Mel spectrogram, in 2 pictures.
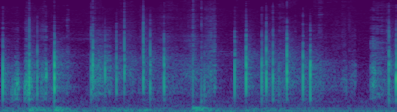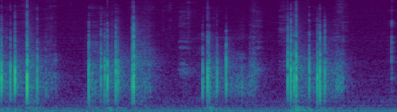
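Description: Long pink nails tap quickly and scratch the floor of an empty, open white cardboard box tray, giving a hollow sound. Bursts of sharp, bright clicks with no ring are mixed with dry scraping, over a faint low hum.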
